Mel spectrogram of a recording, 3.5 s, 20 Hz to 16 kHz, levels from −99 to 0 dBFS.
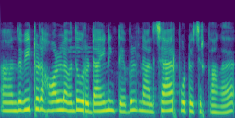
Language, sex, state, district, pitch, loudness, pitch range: Tamil, female, Tamil Nadu, Nilgiris, 255 Hz, -13 LUFS, 240-275 Hz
